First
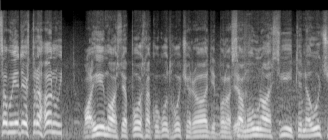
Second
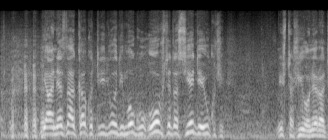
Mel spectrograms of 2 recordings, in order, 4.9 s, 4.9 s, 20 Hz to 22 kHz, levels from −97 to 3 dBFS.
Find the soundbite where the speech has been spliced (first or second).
first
